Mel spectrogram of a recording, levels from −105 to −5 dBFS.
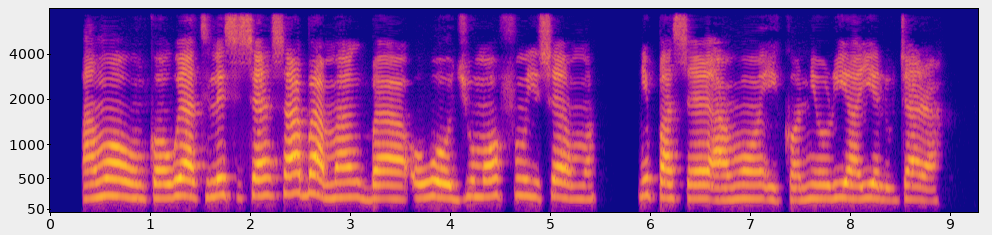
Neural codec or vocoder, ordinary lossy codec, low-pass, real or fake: codec, 16 kHz in and 24 kHz out, 1 kbps, XY-Tokenizer; none; 7.2 kHz; fake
